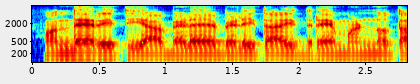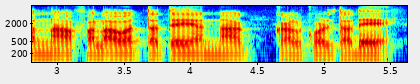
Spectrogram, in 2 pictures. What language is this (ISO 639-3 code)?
kan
